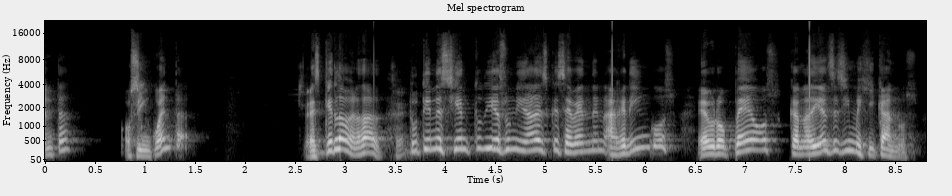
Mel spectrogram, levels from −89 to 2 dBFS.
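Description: A speech recording marked by three bit error spikes, sharp isolated ticks at 3.29 s, 5.67 s and 7.65 s, peaking at about -21, -9 and -3 dBFS respectively. Each lasts only three samples: a flipped bit throws the sample value by a power of two before it snaps back. On the waveform each appears as a lone needle standing clear of the surrounding signal; on a spectrogram, as a thin vertical line running across the full frequency range.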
